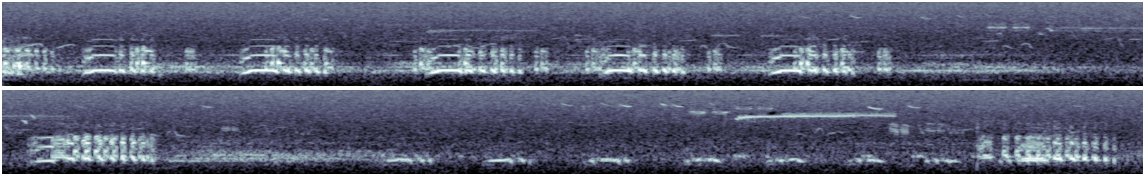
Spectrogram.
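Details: Sandhill cranes in North America trading rolling, trumpeting calls: loud rattled bugling phrases alternate with softer, evenly spaced answering notes about once a second, while a high thin whistle sounds faintly near the end.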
